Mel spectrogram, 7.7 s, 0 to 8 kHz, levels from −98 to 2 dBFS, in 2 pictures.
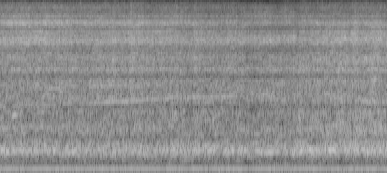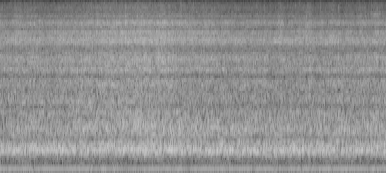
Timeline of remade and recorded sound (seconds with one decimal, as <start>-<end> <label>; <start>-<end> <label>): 0.0-2.4 recorded; 2.4-3.1 remade; 3.1-7.7 recorded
